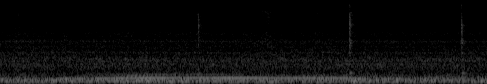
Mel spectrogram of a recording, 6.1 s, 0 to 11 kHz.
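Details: BMW E60 M5/E63 M6 SMG hydraulic pump during INPA bleeding after topping off with CHF-11S fluid (about 20 minutes): low hum swelling and settling with faint ticks every couple of seconds; normal operation.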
